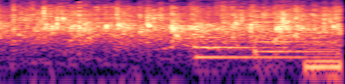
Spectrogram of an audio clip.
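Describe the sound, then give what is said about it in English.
A crowd claps steadily for the Lord Jesus in a dense, continuous wash of applause. Partway through, sustained musical notes, such as from a keyboard or organ, begin to sound beneath it. “Clap for the Lord Jesus.”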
